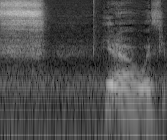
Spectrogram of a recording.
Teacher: And there's no TH sound like th, when your tongue gets in between your upper teeth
